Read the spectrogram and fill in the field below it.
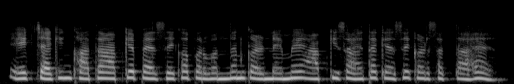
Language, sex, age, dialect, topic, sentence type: Hindi, female, 18-24, Hindustani Malvi Khadi Boli, banking, question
